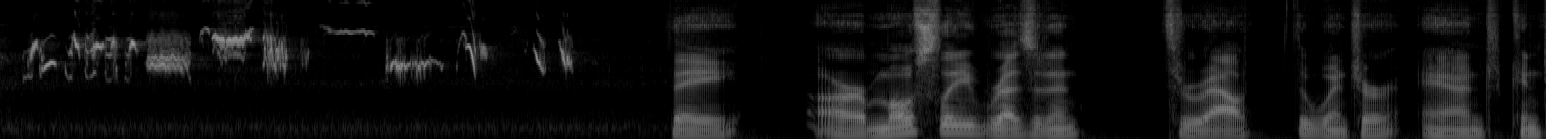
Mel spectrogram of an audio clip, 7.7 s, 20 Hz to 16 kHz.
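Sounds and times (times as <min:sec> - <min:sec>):
songbird singing in fall: 0:00.0 - 0:05.4
speech: 0:03.4 - 0:07.7.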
